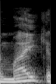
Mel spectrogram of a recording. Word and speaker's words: Mick: Só que, como meu nome se escreve Mick, se lê Mike, né?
